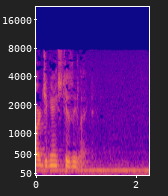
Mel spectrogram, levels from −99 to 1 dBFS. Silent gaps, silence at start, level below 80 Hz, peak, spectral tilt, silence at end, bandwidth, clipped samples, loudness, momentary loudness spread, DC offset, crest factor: none; 0 s; -54 dBFS; -12 dBFS; -5.5 dB/octave; 0 s; 8 kHz; under 0.1%; -32 LUFS; 14 LU; under 0.1%; 20 dB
